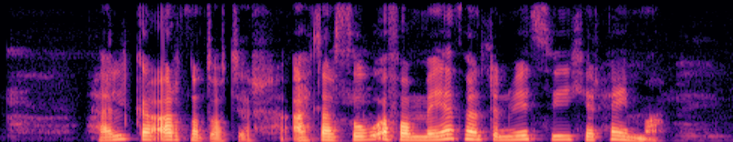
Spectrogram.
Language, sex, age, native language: Icelandic, female, 40-49, Icelandic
